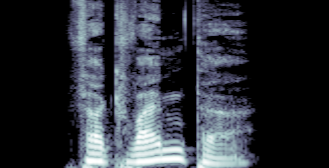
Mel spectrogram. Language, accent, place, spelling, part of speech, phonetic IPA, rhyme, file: German, Germany, Berlin, verqualmter, adjective, [fɛɐ̯ˈkvalmtɐ], -almtɐ, De-verqualmter.ogg
- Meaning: 1. comparative degree of verqualmt 2. inflection of verqualmt: strong/mixed nominative masculine singular 3. inflection of verqualmt: strong genitive/dative feminine singular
